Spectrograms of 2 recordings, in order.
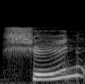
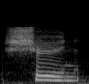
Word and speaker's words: schön: Here you have an sch, it's pronounced exactly the same way as the sh in English, okay, like to shine or so. So it's schön, schön.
